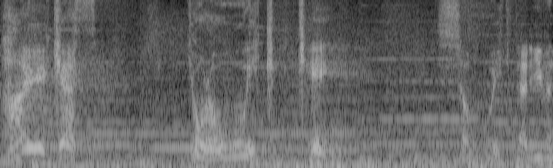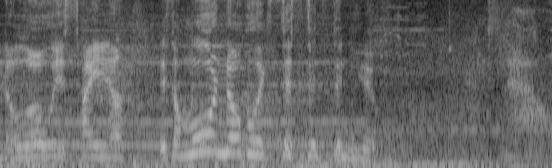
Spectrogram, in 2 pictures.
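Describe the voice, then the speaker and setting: Vengeful warrior prince, sweeping high intensity. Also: male voice, animated, vocal fry, heavily acted. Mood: menacing. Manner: theatrical, emphatic, deliberate. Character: vengeful young warrior prince, proud, defiant, leader of a detachment. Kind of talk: dramatic video game acting. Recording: long reverb under game music.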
